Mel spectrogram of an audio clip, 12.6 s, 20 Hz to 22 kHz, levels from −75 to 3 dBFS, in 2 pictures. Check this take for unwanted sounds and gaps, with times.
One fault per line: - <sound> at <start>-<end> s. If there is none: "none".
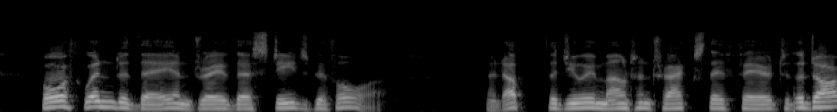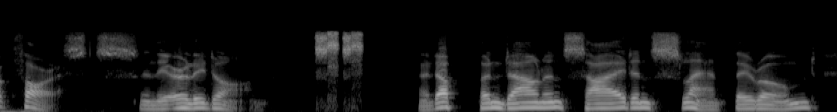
- laugh at 8.6-9.0 s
